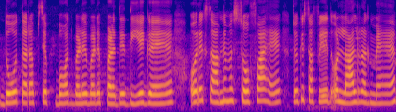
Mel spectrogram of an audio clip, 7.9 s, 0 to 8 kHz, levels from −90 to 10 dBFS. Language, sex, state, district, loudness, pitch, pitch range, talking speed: Hindi, female, Punjab, Fazilka, -17 LUFS, 260 Hz, 250-285 Hz, 180 wpm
